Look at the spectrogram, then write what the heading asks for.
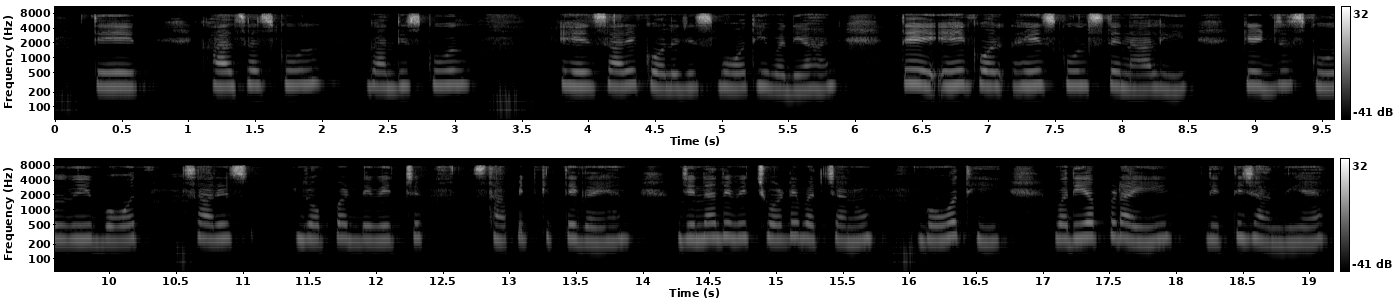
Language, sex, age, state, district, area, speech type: Punjabi, female, 18-30, Punjab, Rupnagar, urban, spontaneous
